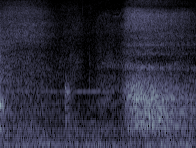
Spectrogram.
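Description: A person's breathy exhale, a sigh, rising about one and a half seconds in.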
